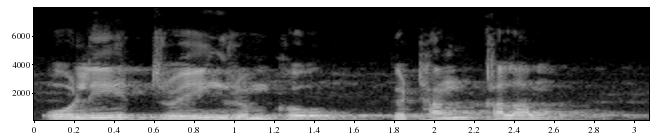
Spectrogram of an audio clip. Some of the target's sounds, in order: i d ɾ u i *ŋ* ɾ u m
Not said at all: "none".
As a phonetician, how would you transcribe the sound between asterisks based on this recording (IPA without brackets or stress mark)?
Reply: ŋ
